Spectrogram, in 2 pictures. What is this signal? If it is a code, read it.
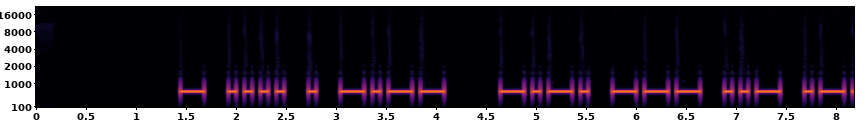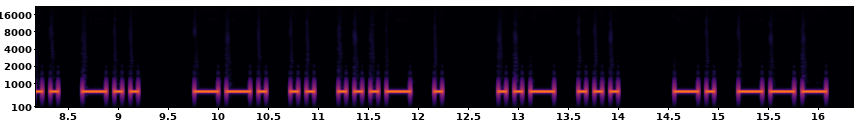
Morse code, heard as a keyed tone, about 15 wpm, 700 Hz. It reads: THEY COULD GIVE US NO
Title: Sentences from Top 1000 Words - Review Part 3 - 15wpm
